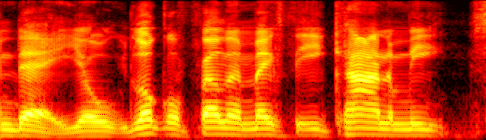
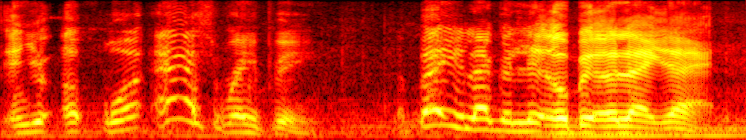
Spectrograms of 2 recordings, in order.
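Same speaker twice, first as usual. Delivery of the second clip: a Brit aghast at the colonies; an exaggerated high British voice; 10 semitones higher than usual. Brit character ranting.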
